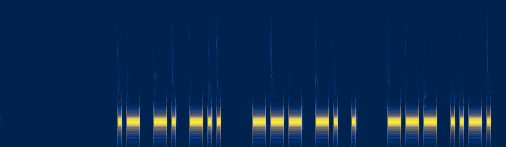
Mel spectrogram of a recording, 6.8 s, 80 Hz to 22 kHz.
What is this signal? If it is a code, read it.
Morse code, heard as a keyed tone, about 20 wpm, 700 Hz. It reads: AND ONE OF
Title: Speed-Racing - Sets of 5 Words 20wpm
